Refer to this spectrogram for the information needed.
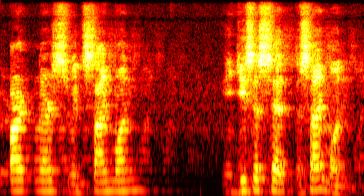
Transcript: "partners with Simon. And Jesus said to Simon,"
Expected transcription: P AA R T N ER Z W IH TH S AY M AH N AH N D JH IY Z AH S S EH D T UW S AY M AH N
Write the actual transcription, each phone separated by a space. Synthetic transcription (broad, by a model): P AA R T N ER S W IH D S AY M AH N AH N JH IY S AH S S EH D T UW S AY M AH N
